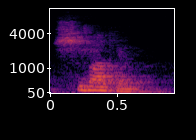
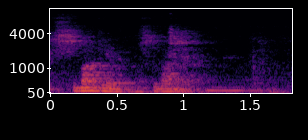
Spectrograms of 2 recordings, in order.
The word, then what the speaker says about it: 시바견: 이름도 거룩한 시바견. 이거 욕 아닙니다. 시바견. 이 발음 세게 하면 안 돼요. 쌍시옷 들어가면 시바.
